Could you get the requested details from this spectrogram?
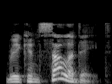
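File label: "reconsolidate", British English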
